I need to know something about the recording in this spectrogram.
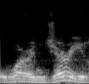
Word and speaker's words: Wurundjeri: I'm coming to you from Wurundjeri land, or Wurundjeri land, as I think it should be pronounced, in the Kulin Nation, otherwise known as Melbourne, Victoria, Australia.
